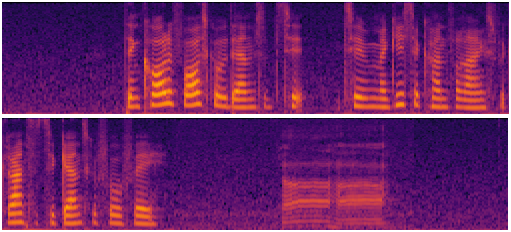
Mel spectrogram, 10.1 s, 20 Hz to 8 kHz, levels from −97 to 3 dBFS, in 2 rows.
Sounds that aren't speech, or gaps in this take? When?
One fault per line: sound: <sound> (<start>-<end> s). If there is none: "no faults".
sound: laugh (7.7-9.1 s)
